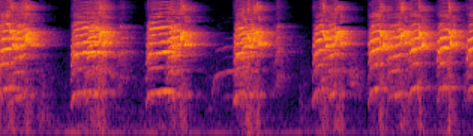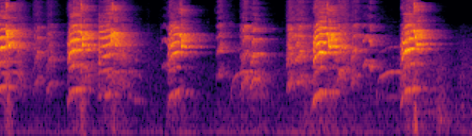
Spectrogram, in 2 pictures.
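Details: A tame pet red lory gives harsh, raspy, loud, high-pitched screeches, about one burst every second or less, sometimes run together in noisy strings.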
